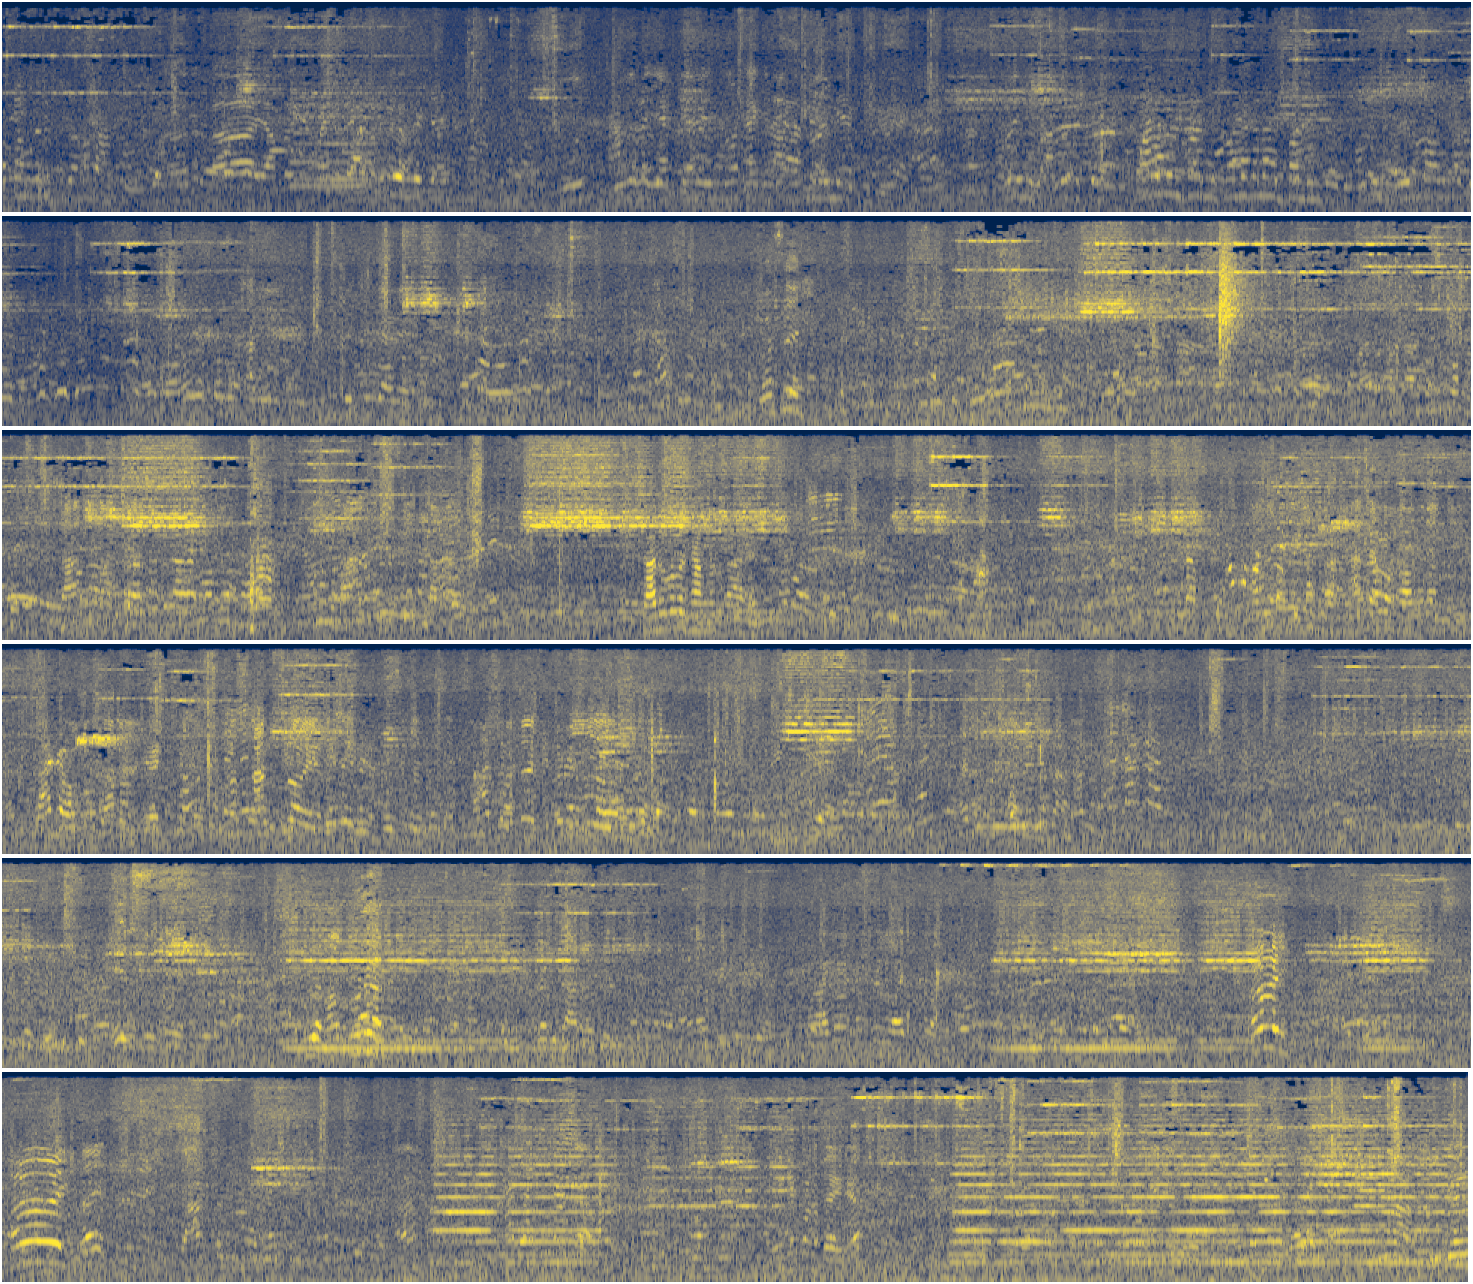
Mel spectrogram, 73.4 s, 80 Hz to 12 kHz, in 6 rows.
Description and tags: stemmer i trafik[1]
Traffic in Bangladesh
bangladesh, city, voices, traffic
